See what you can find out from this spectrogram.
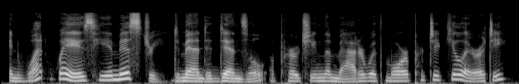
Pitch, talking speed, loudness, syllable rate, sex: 170 Hz, 175 wpm, -19 LUFS, 5.7 syllables/s, female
